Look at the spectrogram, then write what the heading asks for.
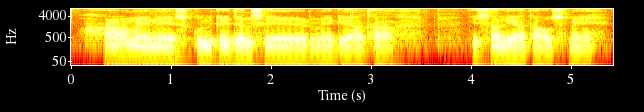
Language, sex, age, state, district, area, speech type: Urdu, male, 30-45, Telangana, Hyderabad, urban, spontaneous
